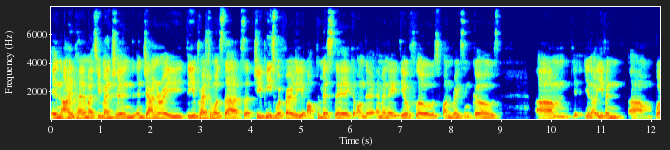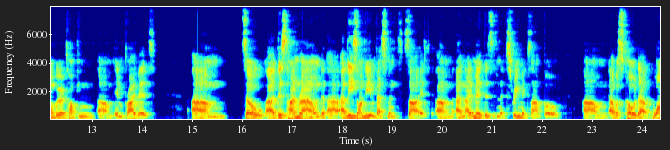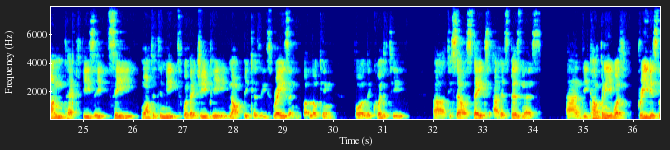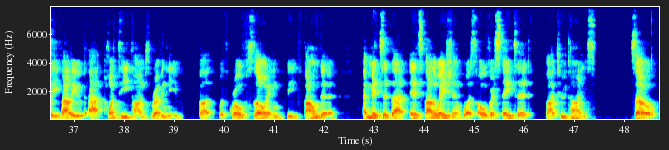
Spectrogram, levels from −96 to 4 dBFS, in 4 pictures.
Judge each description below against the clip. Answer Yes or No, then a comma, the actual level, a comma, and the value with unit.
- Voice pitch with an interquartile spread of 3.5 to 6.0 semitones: No, average, 3.0 semitones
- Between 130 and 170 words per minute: Yes, slow, 135 wpm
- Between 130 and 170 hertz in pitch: No, very low, 95 Hz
